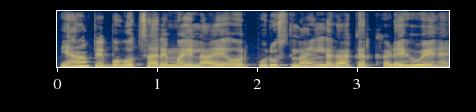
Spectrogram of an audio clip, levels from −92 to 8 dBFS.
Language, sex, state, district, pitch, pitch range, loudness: Hindi, male, Uttar Pradesh, Lucknow, 185 Hz, 165-210 Hz, -13 LUFS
